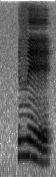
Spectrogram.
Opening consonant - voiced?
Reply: yes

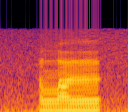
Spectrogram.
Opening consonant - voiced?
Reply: yes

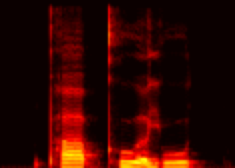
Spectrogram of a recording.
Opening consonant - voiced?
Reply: no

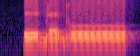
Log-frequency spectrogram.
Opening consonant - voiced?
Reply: yes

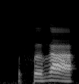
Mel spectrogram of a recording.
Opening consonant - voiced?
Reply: no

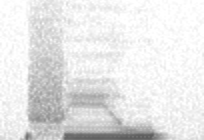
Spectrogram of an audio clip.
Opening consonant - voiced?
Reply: no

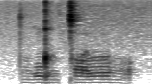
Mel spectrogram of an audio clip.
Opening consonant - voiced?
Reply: no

